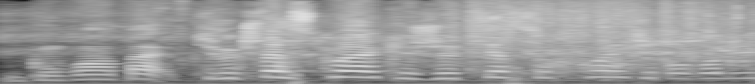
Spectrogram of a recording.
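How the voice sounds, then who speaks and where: A man with a slightly high voice talks over his game in a casual, excitable way, chattering and yelping as things happen. Clear game noise runs behind him. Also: fast. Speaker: gaming YouTuber.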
